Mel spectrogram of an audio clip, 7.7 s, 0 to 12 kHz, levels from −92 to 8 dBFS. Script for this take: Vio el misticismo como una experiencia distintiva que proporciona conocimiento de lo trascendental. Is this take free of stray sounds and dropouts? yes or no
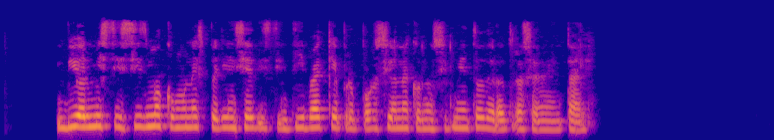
yes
